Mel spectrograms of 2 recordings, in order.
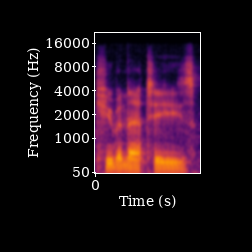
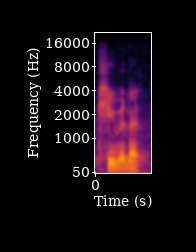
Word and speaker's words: Kubernetes: We all know about Android, Kubernetes, Angular.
